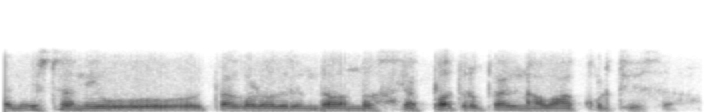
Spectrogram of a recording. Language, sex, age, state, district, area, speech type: Kannada, male, 30-45, Karnataka, Mandya, rural, conversation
